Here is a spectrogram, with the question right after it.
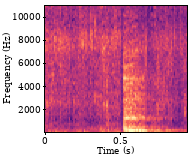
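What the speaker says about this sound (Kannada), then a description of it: "ಈರುಳ್ಳಿ ಶುಂಠಿ ಬೆಳ್ಳುಳ್ಳಿ ಎಲ್ಲ ಫ್ರೈ ಆಗಿದೆ" Onion, ginger and garlic paste frying in a pan for a flat bean curry, a short close sizzle with a brief stir-like burst midway.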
